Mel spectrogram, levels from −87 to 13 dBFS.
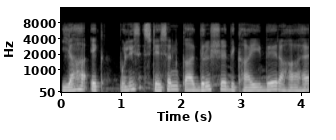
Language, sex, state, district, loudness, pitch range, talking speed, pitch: Hindi, male, Jharkhand, Ranchi, -17 LUFS, 125-150 Hz, 145 wpm, 135 Hz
